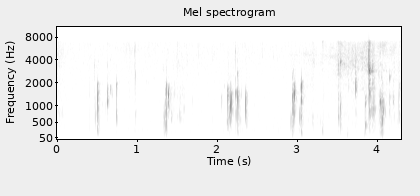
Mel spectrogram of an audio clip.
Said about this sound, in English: Sorry, I drink a lot of fucking water.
